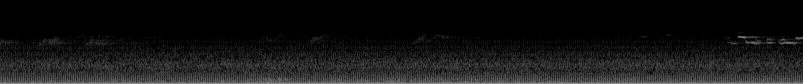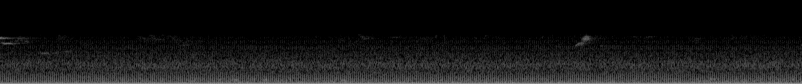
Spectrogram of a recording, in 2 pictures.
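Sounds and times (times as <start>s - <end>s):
low hum and hiss: 0.0s - 16.0s
high bird chirps: 6.4s - 8.8s.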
